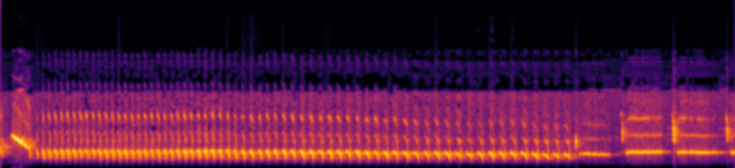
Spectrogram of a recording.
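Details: Canary song: a brief high slurred note opens a long, fast, rattling trill held at one pitch. It ends in a few clear, separate whistled notes with short pauses between them.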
